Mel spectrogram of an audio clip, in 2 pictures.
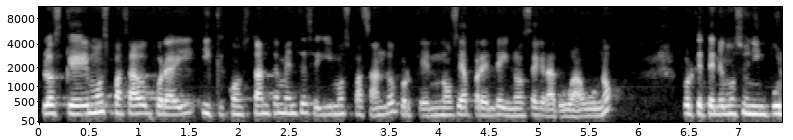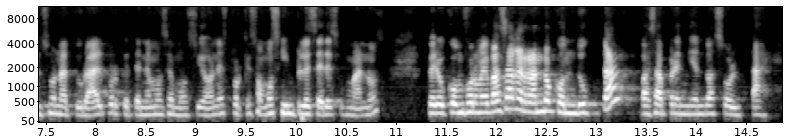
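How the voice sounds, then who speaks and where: Mexican woman therapist, emphatic motivational speaker, mid pitch, long hall reverb. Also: steady tone, a little fast, a bit bright. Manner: emphatic, repeats key phrases and asks rhetorical questions. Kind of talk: motivational talk.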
